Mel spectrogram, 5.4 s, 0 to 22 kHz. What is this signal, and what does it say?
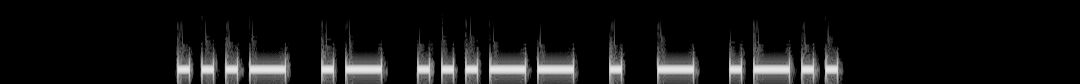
Morse code, heard as a keyed tone, about 20 wpm, 700 Hz. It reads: VA3ETL
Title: DXCC-100 Call Signs - 6 Characters - 20wpm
